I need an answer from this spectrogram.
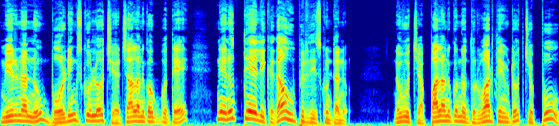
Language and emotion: Telugu, happy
